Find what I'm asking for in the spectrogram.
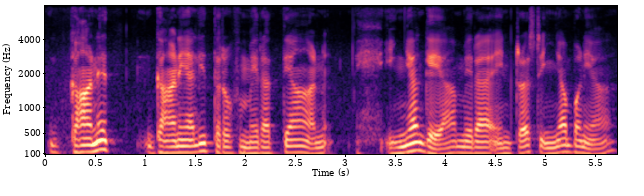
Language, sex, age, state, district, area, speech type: Dogri, male, 18-30, Jammu and Kashmir, Reasi, rural, spontaneous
